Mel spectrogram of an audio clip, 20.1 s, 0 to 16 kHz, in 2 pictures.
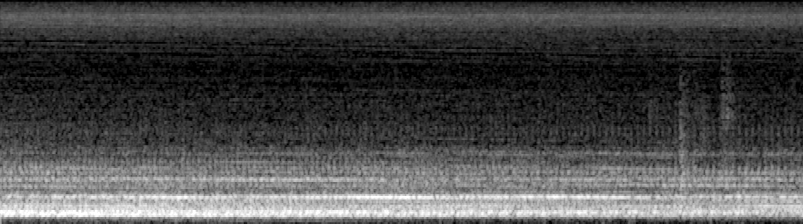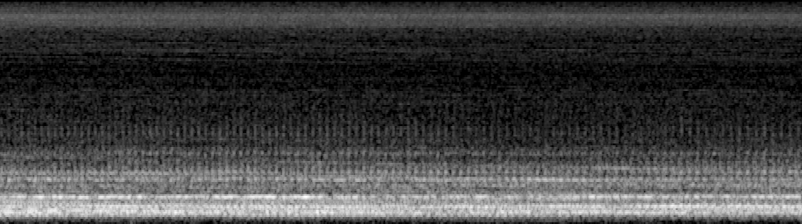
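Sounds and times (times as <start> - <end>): washing machine motor hum: 0.0 - 20.0.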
